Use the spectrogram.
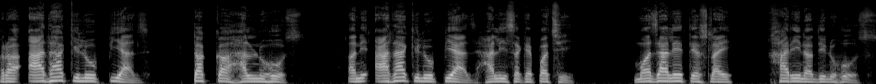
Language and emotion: Nepali, neutral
